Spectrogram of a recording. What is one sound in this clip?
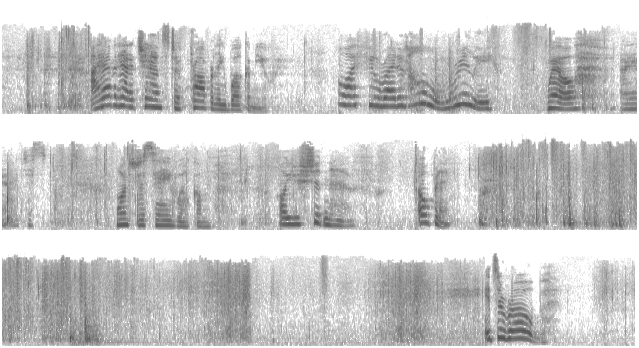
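A woman speaks warmly.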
